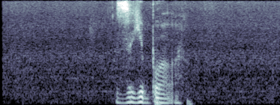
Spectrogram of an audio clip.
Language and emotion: Russian, angry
